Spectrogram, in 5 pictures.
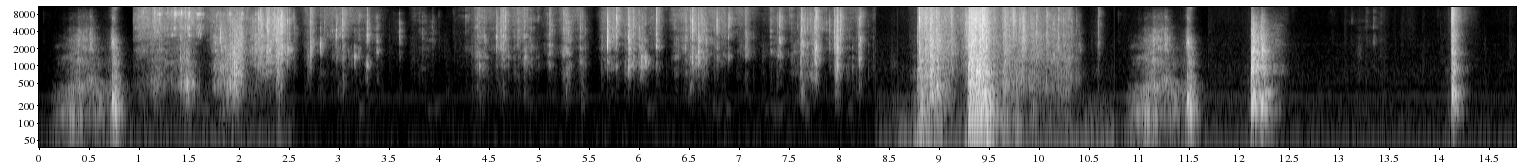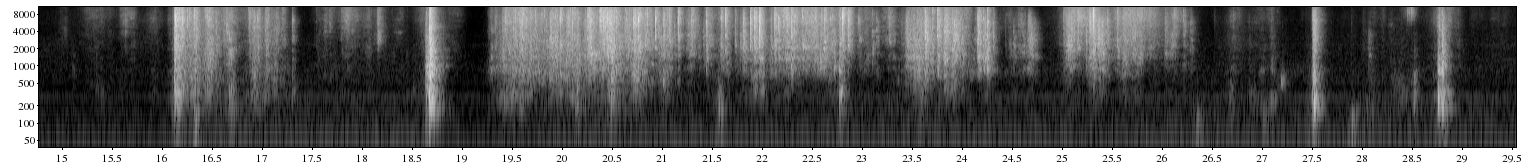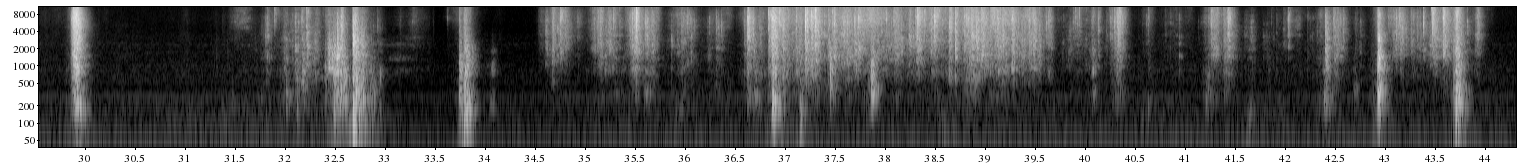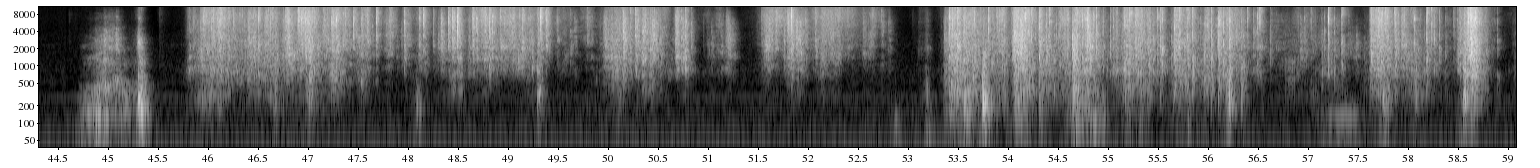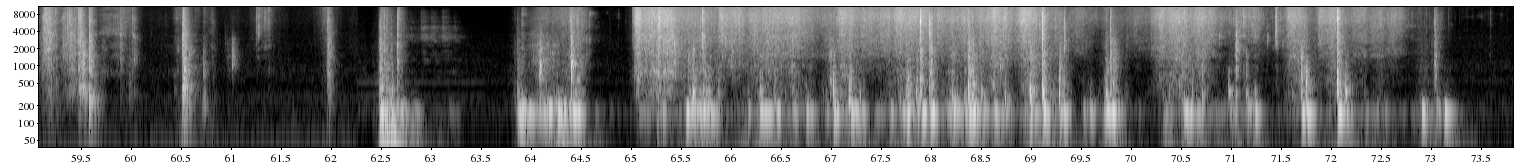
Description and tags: rummage drawers papers books
Someone rummaging through drawers and papers, looking for something.
Recorded with a Blue Yeti mic, using Audacity.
